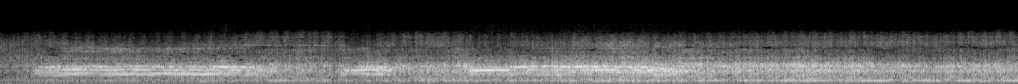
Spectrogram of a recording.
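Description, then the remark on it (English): A locomotive train runs along the tracks with a loud, steady rumble and clatter, and a sustained, whistle-like tone swells over it twice. No one speaks. “Instead of leaving Larimer at 6:00, the train left at 5, and is now only 15 minutes from Rainbow Bridge.”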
